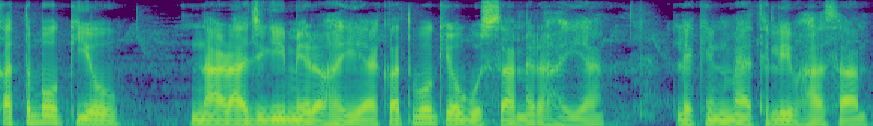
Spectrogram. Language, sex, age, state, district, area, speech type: Maithili, male, 45-60, Bihar, Sitamarhi, urban, spontaneous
